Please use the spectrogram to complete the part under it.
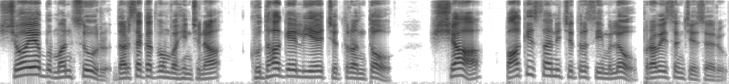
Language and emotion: Telugu, neutral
